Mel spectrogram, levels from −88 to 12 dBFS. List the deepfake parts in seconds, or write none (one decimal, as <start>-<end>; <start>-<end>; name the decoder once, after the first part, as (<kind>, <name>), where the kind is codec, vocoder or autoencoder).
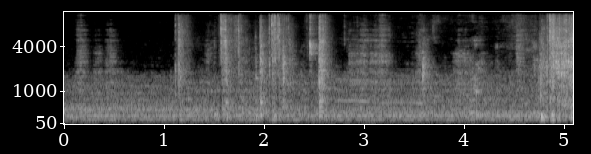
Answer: none

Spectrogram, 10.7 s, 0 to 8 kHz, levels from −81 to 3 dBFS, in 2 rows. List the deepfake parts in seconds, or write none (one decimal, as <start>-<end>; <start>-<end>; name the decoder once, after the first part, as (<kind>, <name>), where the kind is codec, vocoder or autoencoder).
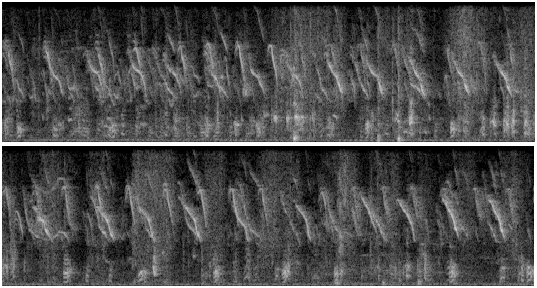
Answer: none

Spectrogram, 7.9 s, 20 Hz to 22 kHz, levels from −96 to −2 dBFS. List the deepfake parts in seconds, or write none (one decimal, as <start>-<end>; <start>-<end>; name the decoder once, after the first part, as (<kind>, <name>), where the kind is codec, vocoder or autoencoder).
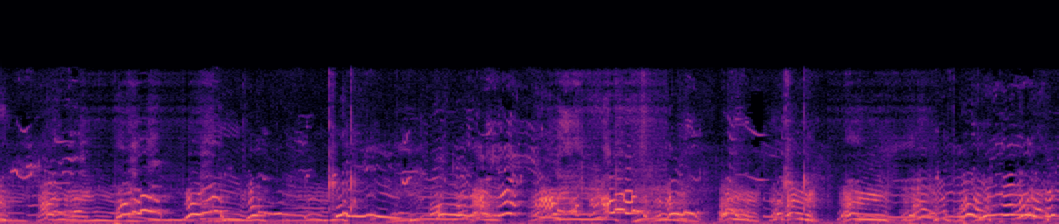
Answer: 0.6-1.6 (autoencoder, DAC-VAE); 4.1-5.0; 6.2-7.0

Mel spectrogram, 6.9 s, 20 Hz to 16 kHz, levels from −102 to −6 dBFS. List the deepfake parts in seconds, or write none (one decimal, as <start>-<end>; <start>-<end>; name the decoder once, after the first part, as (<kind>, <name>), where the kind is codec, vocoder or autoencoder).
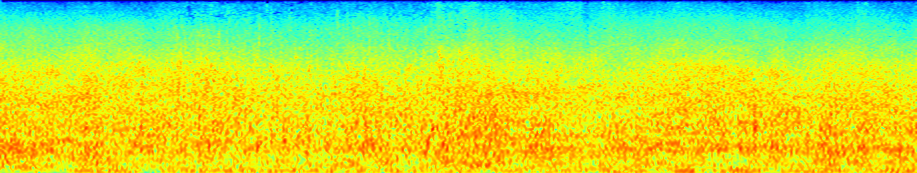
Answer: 0.0-1.3 (codec, DAC); 3.5-6.9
